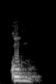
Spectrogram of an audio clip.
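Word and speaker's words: 工: công nghiệp công nhân ta đọc là cung đọc to này cung nhớ g đọc thành cờ nhá ngang xong rồi sổ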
